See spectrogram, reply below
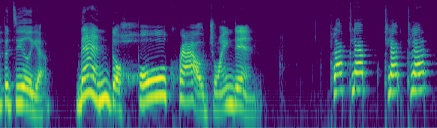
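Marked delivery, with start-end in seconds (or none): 4.4-5.7 higher, chanted clap clap; rhythmic chanted claps; clapping sound. A narrator's reading. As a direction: say it like applause. Crowd claps for her.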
